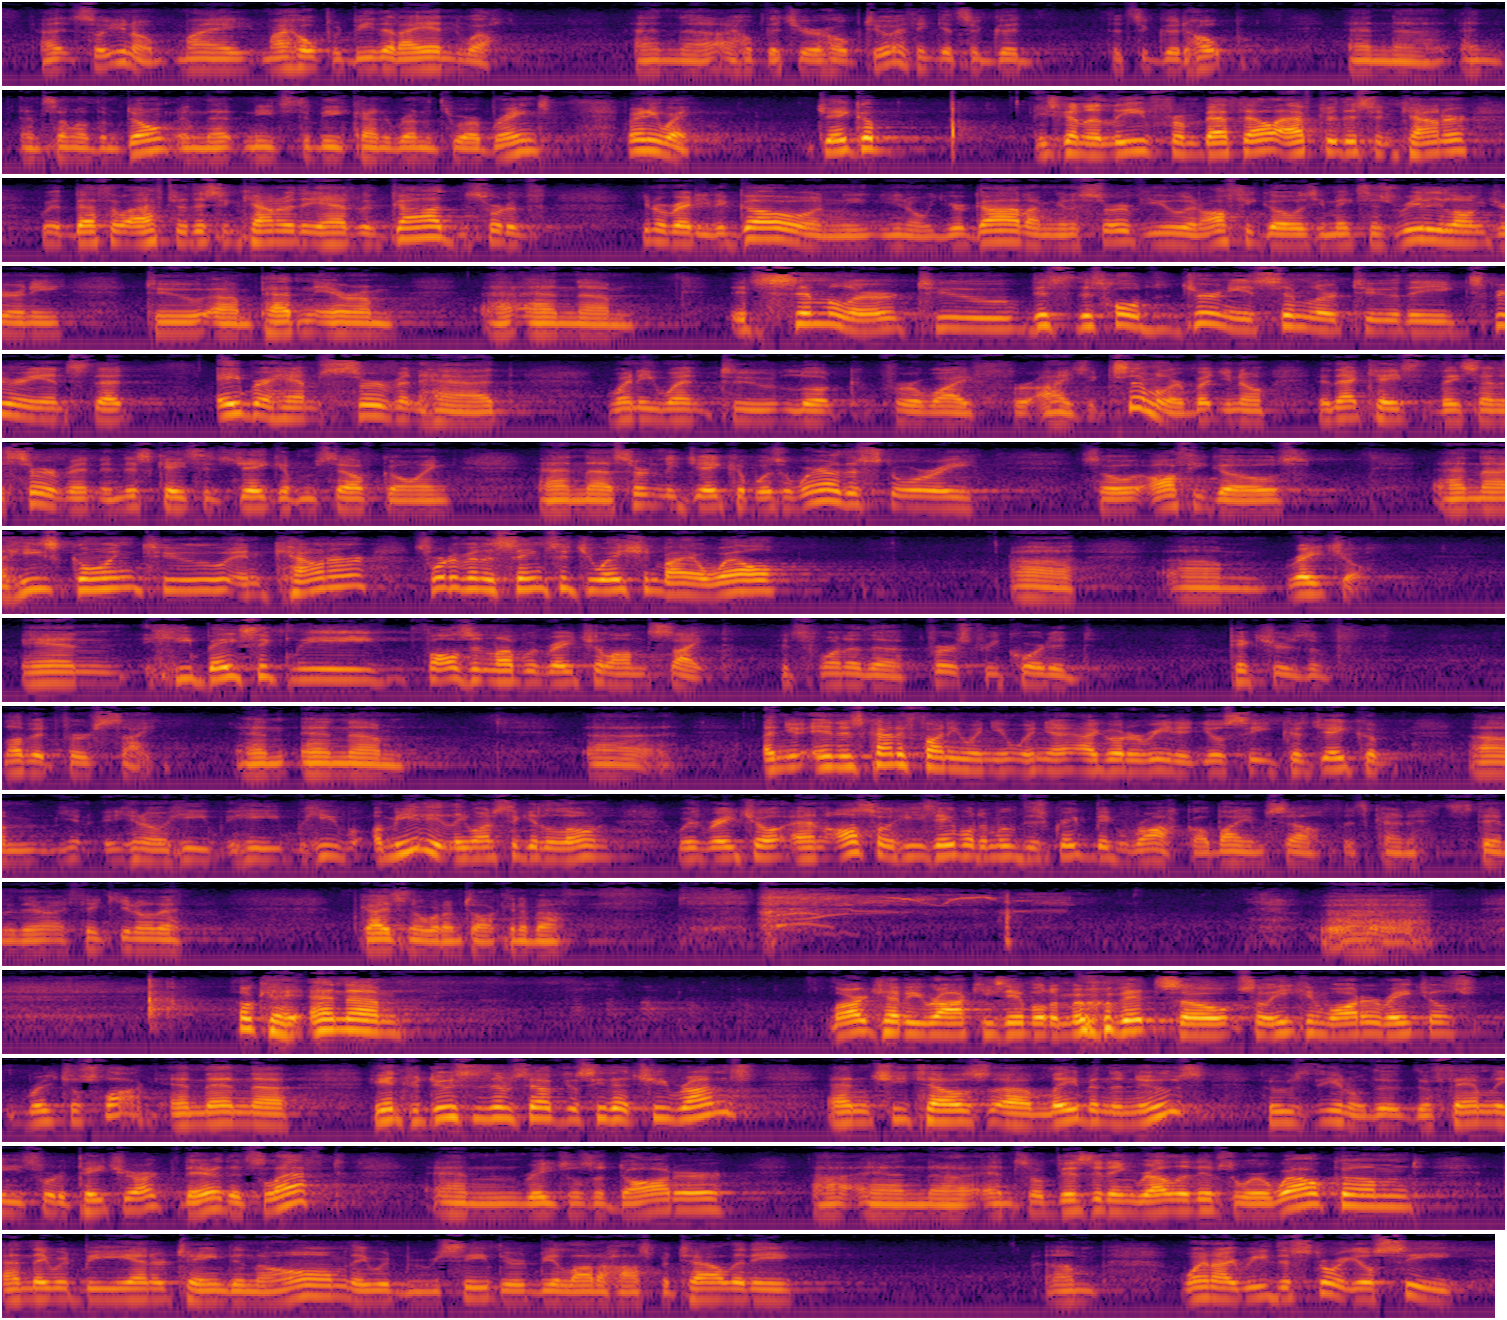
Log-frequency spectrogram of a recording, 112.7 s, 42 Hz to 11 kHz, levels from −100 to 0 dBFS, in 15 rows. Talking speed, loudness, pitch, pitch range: 190 wpm, -28 LUFS, 150 Hz, 125-180 Hz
